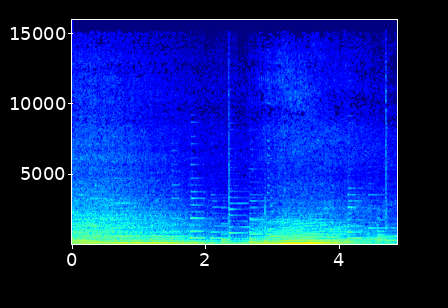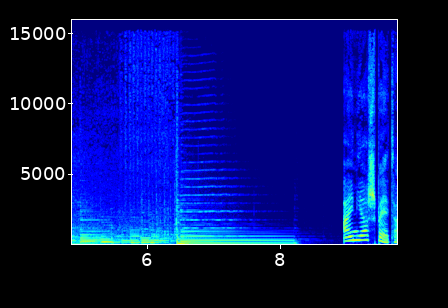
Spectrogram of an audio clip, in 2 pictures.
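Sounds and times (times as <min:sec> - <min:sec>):
car engine revving as the car pulls off: 0:00.0 - 0:06.6
speech: 0:09.1 - 0:09.7.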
